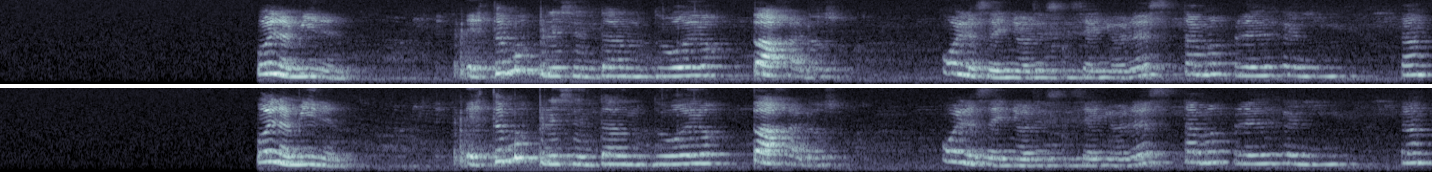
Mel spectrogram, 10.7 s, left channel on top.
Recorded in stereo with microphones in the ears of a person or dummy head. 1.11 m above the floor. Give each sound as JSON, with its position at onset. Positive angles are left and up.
{"t": 1.9, "sound": "a child speaking", "side_deg": -85, "distance_m": 1.7}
